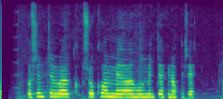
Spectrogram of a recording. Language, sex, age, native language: Icelandic, female, 18-19, Icelandic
